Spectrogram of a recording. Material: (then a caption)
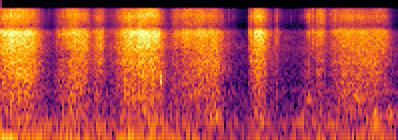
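Woven textile. A long-handled push broom with yellow bristles scrubs back and forth across the wet, muddy surface of a large flat woven rug lying soaked on a stone floor. Repeated bright, hissing scrub strokes swell and fade in an uneven rhythm, mostly high-pitched with little low end.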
